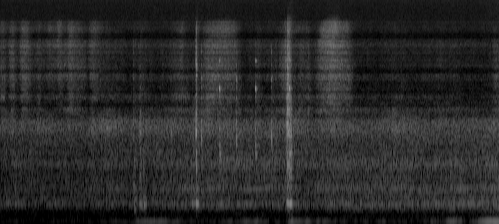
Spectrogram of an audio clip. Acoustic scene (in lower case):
car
